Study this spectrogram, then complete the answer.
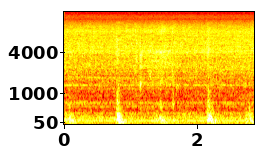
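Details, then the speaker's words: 2014 Honda CR-V, 59,000 miles, just after replacing a slow front wiper motor: soft motor hum with a rhythmic thump as the arms sweep about every second and a half, no interference; wipers working normally. "turn our wiper arm we're gonna try and see if there's any interference and it's working fine"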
